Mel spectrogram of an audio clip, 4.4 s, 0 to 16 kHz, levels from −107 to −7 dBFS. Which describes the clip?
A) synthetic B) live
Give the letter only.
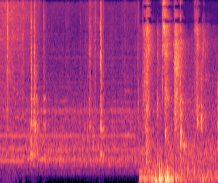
A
